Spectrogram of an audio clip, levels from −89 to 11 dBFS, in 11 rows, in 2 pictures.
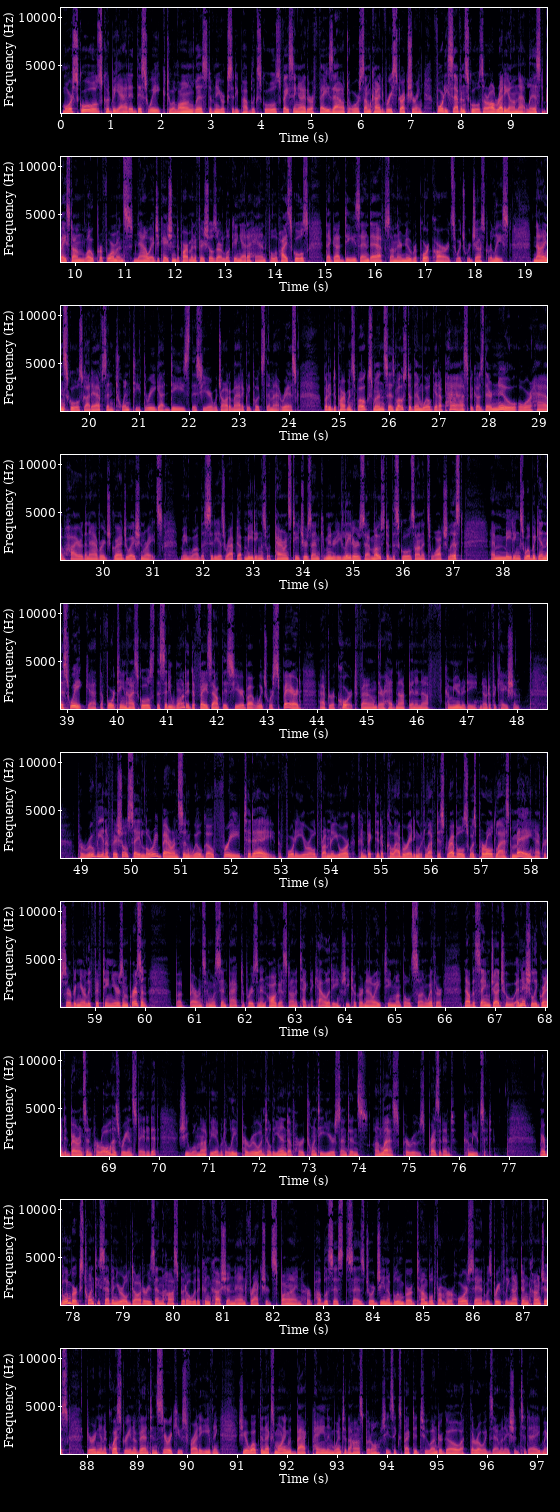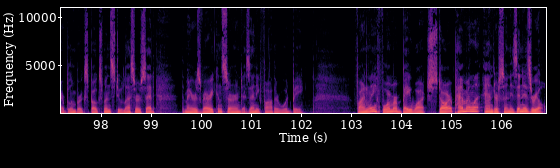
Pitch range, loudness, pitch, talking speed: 105-140 Hz, -26 LUFS, 120 Hz, 185 wpm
